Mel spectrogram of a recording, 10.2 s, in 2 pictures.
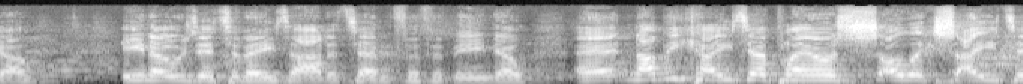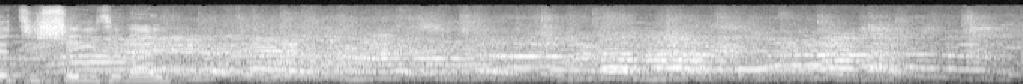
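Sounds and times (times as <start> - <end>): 
speech: 0.0 - 6.5
crowd shouting man of the match: 4.8 - 10.2.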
